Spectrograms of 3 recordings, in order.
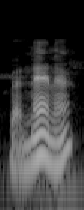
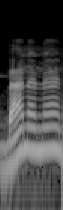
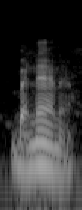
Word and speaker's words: banana: And the last column, it's about three syllable words, and the emphasis is on the second syllable, la del medio. This word is pronounced as banana, no es banana ni banana, but banana.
